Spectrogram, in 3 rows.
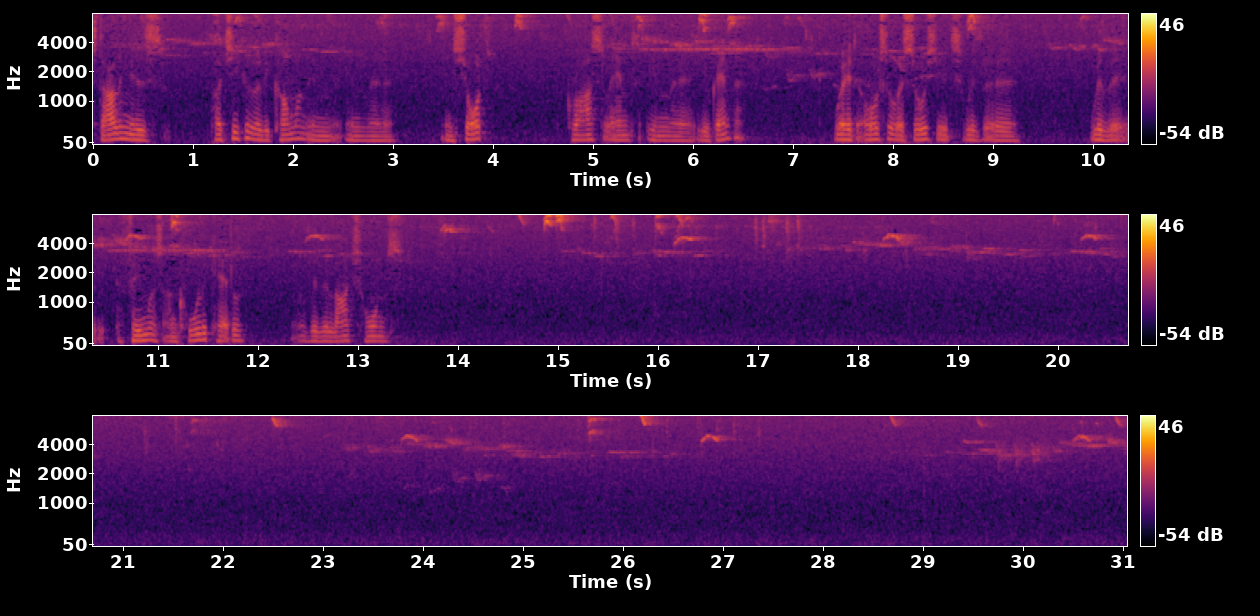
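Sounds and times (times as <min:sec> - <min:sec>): birds chirping and whistling: 0:00.0 - 0:20.7, 0:23.2 - 0:27.2
outdoor background hiss: 0:00.0 - 0:31.0.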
